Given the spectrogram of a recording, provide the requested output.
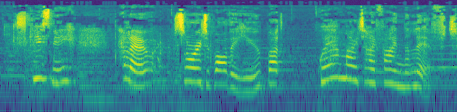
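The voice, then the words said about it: British accent. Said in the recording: “Ooh, British accent.”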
